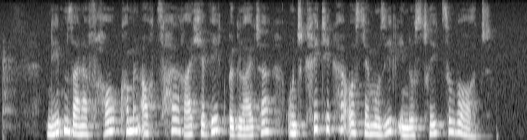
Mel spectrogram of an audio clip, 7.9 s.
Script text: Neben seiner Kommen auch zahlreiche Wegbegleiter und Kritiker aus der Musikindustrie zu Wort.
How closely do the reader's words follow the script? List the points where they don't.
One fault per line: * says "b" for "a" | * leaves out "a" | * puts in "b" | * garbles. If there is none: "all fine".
* puts in "Frau"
